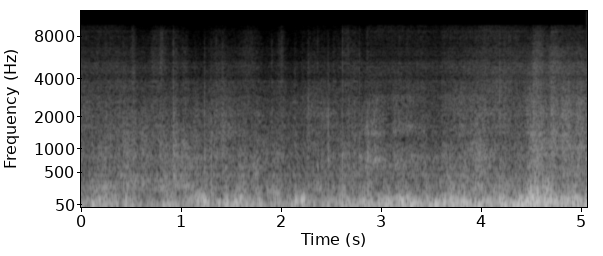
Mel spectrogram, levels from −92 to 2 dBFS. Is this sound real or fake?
fake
